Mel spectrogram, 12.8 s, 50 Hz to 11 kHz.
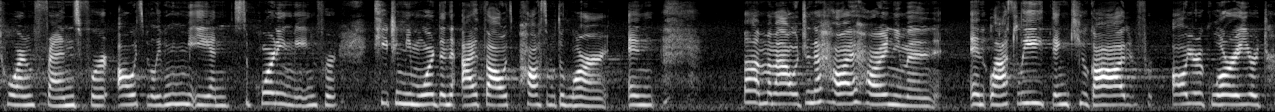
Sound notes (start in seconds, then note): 6.8 non-english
